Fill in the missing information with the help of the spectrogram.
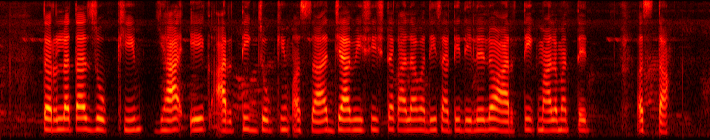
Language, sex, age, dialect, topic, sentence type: Marathi, female, 46-50, Southern Konkan, banking, statement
